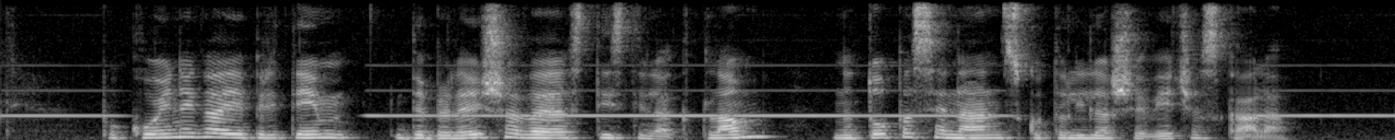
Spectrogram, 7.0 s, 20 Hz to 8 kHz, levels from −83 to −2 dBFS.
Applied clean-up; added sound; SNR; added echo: none; Wind instrument, woodwind instrument; 12 dB; none.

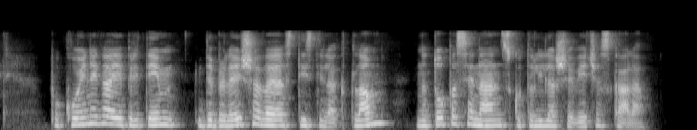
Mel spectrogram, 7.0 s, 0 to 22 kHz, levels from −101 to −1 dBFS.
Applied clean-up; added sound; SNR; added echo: neural mask model Resemble Enhance denoiser.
